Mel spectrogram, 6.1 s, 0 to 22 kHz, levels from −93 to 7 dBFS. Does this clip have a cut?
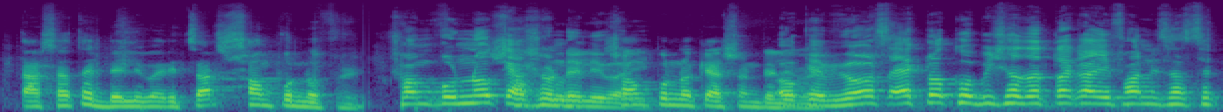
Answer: no; 0 cuts

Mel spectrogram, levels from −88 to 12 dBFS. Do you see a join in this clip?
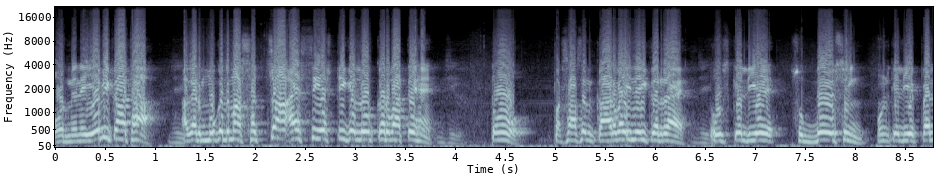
no; 0 cuts

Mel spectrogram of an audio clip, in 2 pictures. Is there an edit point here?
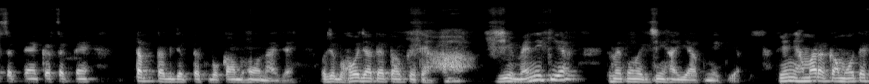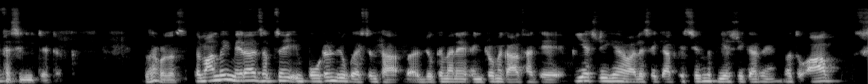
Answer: no; 0 cuts

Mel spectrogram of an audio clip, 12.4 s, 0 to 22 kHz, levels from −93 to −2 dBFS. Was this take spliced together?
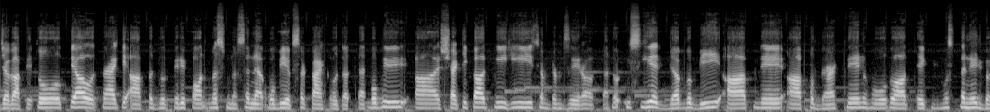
no; 0 cuts

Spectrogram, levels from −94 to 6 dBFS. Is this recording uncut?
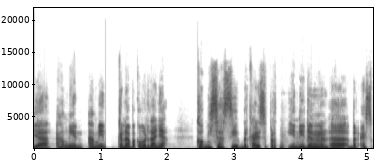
no; 1 cut; at 1.1 s

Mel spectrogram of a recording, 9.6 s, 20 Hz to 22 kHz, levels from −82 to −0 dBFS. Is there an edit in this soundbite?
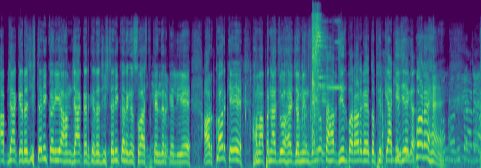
yes; 1 cut; at 6.3 s

